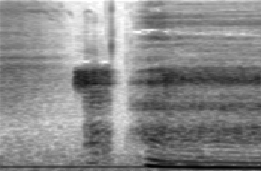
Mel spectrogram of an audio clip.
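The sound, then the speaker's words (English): A deep breath drawn in through the nose during a guided breathing exercise: a short airy sniff, then a longer, steady, fairly loud breathy rush that carries on to the end, with a low steady hum underneath. “Let's breathe in that air one more time.”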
